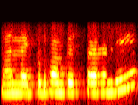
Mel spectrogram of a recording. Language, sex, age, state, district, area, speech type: Telugu, female, 60+, Andhra Pradesh, West Godavari, rural, conversation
